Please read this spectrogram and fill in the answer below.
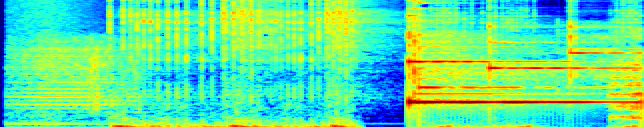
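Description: Studio logo sting: a rapid flutter of ticks that fades out about two seconds in, then after a brief silence a sudden held chord of steady tones.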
